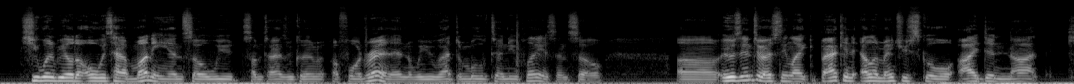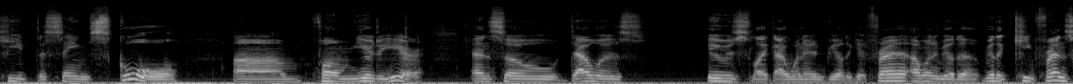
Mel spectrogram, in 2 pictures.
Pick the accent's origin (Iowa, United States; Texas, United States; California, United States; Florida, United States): Florida, United States; Fort Lauderdale; also born or lived in Miami, Florida; I was raised mostly in Fort Lauderdale, Florida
